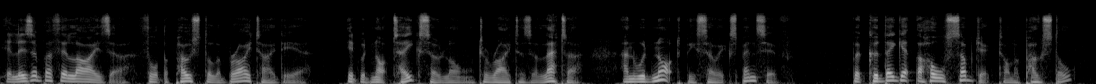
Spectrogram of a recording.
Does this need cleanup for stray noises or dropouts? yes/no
no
